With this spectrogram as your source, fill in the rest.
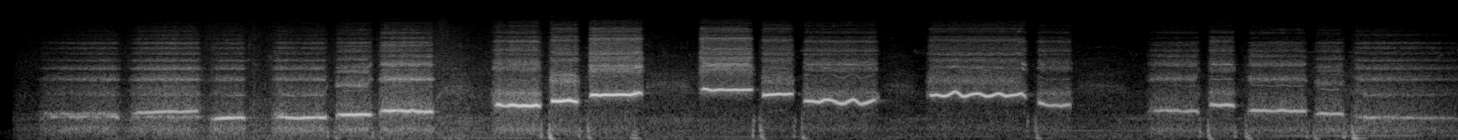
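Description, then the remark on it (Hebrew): An ancient flute made from an eagle bone, with four holes giving five notes, plays breathily a slow melody of short, separate notes stepping up and down in a few distinct pitches, clear, with brief pauses between phrases and no voices. “נשמע חליל בן זמננו, זה נכון?”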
